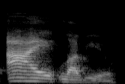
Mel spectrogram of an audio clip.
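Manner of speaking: I held and stressed, LOVE YOU falling away; emphasis on I, the rest let drop. Shown as a demonstration. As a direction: lean on the word I. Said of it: "underline words that you want to emphasize".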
